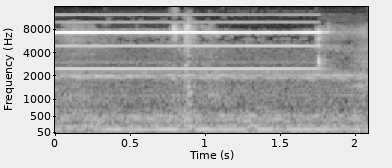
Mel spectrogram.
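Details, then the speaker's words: Multimeter set to continuity range with its two probes touched together, before testing an LED bulb's MCPCB: a steady, unbroken high-pitched beep, the normal continuity response. "मैं इस दो pin को सटाता हूं तो देखिए beep की आवाज आपको सुनाई पड़ेगी।"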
